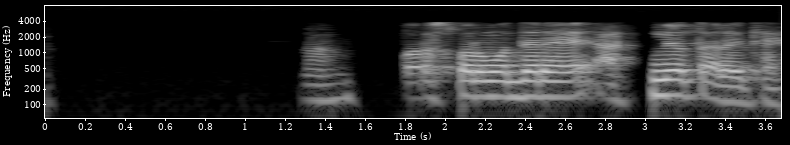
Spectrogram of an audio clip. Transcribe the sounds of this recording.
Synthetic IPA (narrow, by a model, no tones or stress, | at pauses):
pɔɾɔspɔɾɔmɔd̪ʱjɔɾeat̪̚nijɔt̪aɾojt̪ʰa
